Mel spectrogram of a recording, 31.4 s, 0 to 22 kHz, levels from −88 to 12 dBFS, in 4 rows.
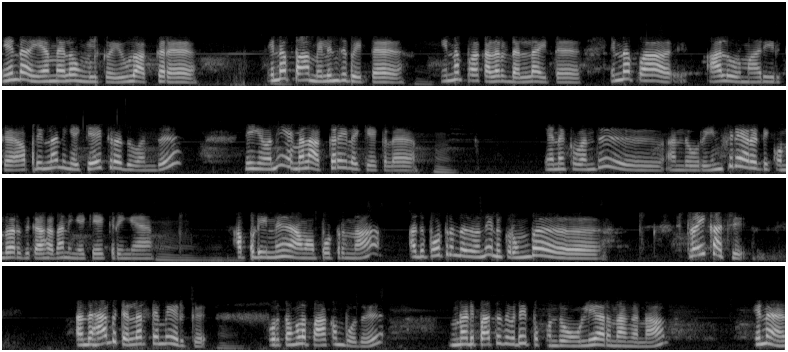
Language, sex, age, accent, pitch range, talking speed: Tamil, female, 20-39, native, 215-295 Hz, 120 wpm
